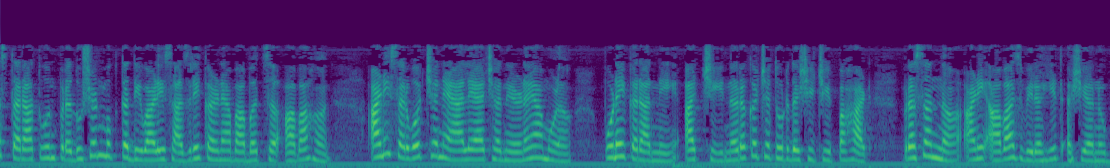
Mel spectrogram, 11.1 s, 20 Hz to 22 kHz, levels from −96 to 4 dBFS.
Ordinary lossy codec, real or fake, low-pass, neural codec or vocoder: none; real; 7.2 kHz; none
